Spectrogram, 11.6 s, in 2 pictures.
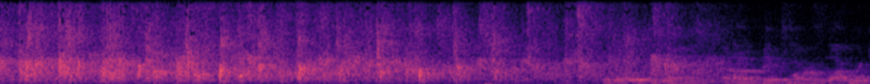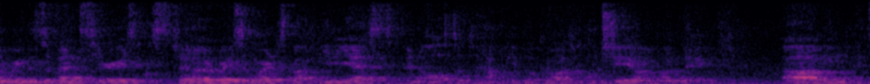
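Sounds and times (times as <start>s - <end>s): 
round of applause at a McGill student event: 0.0s - 5.0s
speech: 5.9s - 11.5s.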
